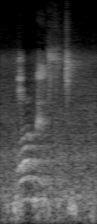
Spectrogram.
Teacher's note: I have pronounced O sound. I have not pronounced H sound.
